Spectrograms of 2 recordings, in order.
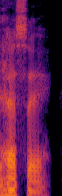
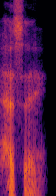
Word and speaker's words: Hesse: It was written by Hermann Hesse. And by the way, please allow me this pronunciation of his last name. I've heard some people say Hess, but my whole life I've always said Hesse.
